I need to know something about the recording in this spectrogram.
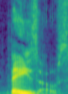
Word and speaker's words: Bezos: Bezos, I guess is how he pronounces it.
